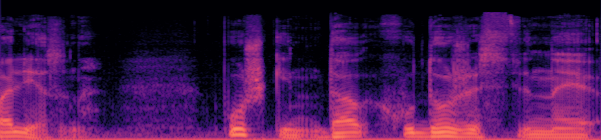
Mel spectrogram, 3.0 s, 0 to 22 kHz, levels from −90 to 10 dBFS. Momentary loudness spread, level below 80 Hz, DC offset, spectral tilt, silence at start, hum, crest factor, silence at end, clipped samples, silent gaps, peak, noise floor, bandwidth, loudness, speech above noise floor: 6 LU; -38 dBFS; 2%; -6.5 dB/octave; 0 s; none; 16 dB; 0 s; under 0.1%; none; -8 dBFS; -47 dBFS; 15.5 kHz; -23 LUFS; 24 dB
